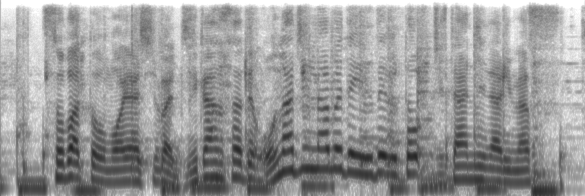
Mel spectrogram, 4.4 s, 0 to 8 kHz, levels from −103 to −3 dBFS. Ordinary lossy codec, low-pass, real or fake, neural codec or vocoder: Opus, 64 kbps; 7.2 kHz; fake; codec, 16 kHz, 4 kbps, X-Codec, HuBERT features, trained on general audio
